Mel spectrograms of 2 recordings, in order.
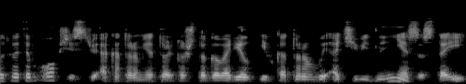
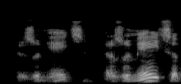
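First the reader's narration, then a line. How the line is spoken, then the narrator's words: Muttered. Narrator (Russian): пробормотал Безмо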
